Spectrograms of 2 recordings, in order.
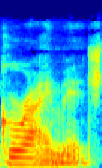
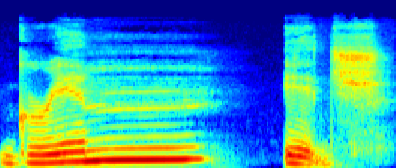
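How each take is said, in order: First: The first vowel is a long i sound. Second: The first vowel is a short i sound. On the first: The speaker calls it wrong. "Now that I would make its long sound" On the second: The speaker calls it right. "let me say it better"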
